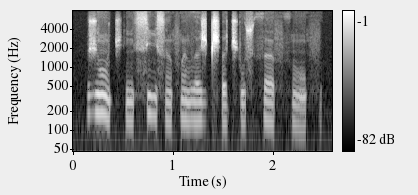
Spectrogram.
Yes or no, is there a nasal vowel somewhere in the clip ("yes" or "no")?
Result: yes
